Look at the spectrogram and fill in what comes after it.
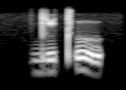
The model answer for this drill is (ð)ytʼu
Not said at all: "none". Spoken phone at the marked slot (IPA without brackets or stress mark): d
